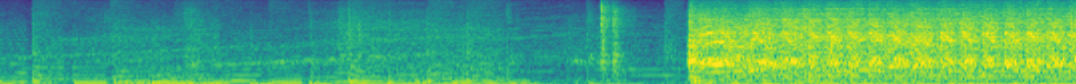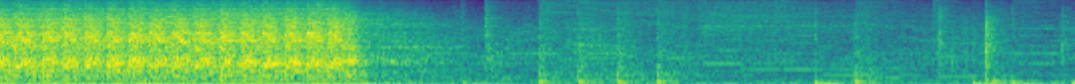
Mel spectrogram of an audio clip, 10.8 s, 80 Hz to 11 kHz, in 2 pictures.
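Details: 1990 Chevrolet Corvette stranded on the road: starter spins steadily about four seconds without catching after re-seating a loose wire, which didn't help, crank no start, injectors not firing; distributor module next suspect.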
